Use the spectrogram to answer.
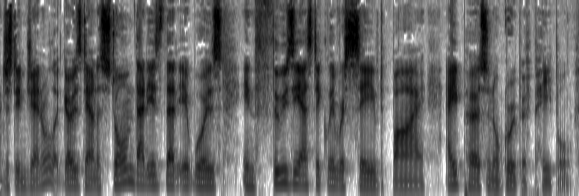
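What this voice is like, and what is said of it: Australian accent. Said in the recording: “if you're working on your Australian pronunciation, obviously copy me as best you can”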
